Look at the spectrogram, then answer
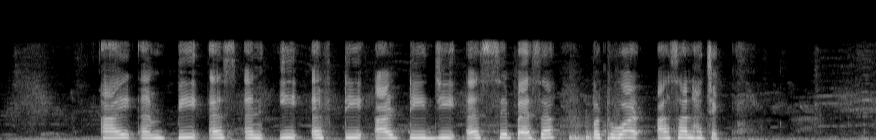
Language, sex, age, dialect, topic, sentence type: Magahi, female, 25-30, Northeastern/Surjapuri, banking, statement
